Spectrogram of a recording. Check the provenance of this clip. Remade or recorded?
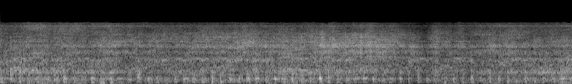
remade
